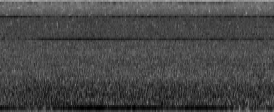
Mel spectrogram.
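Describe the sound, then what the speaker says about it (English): A float plane's engine drones steadily in flight over Lake Lugano, a continuous, fairly loud hum with a strong low tone and constant broadband roar that holds unchanged throughout, with no voices. "I love having a float plane here because I could just land whenever I want to."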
